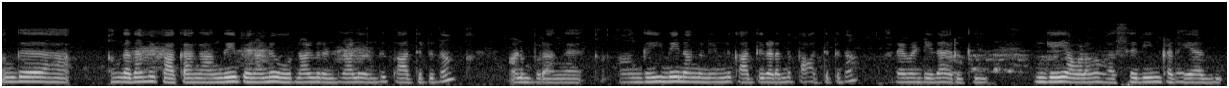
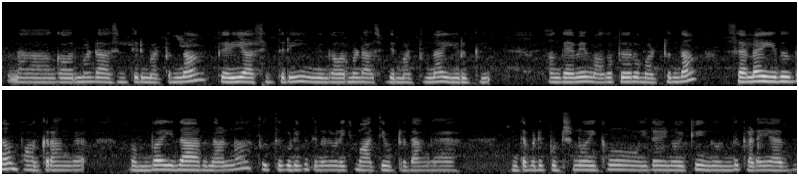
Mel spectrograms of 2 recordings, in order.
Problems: background sounds at intervals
